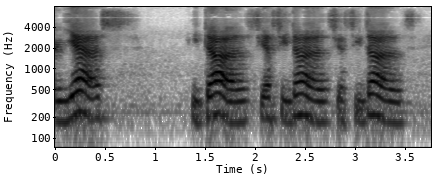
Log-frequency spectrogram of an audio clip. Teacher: you could actually leave the H in or drop it depending on how quickly you're saying it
